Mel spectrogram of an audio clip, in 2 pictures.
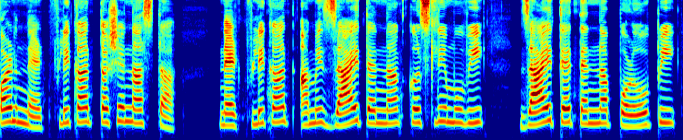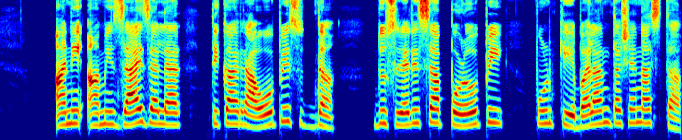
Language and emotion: Goan Konkani, neutral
